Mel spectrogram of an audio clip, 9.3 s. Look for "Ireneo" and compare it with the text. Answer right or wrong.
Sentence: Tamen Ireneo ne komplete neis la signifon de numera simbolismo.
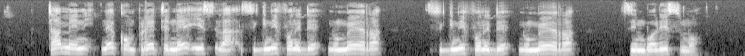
wrong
